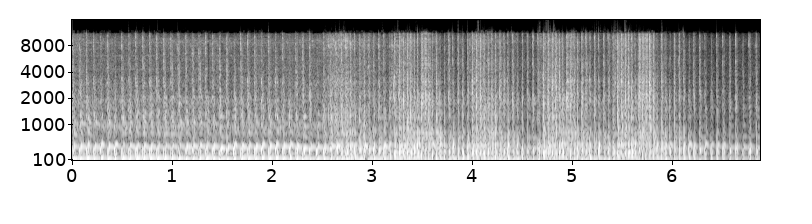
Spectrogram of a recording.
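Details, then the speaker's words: Honda TRX200SX single-cylinder ATV engine in an EZGO golf cart, after fitting a new custom exhaust: loud, fast thump rising with a couple of blips and some exhaust popping; running normally. "That's the after. Kind of pops it off, but that's what it sounds like after."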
